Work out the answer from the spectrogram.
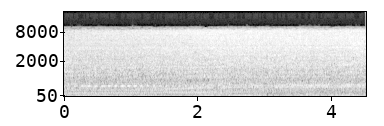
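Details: A vehicle engine idles steadily with a low droning hum and rumble throughout, and no animal calls are heard.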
